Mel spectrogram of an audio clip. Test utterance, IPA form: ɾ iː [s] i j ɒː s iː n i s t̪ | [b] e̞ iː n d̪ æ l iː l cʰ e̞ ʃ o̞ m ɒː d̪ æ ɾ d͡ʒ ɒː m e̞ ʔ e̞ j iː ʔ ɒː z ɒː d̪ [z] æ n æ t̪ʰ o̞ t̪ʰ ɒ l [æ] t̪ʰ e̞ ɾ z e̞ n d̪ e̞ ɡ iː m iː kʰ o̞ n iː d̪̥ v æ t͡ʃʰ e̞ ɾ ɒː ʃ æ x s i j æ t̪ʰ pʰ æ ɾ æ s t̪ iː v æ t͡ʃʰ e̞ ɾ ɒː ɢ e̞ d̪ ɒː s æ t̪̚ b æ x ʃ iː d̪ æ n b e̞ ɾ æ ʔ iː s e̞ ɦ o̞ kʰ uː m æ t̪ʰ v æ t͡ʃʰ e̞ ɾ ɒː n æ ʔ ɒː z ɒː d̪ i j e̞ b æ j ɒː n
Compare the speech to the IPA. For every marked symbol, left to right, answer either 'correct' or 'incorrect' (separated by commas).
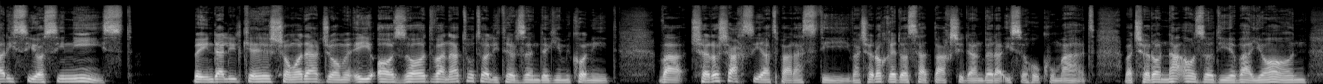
correct, correct, incorrect, incorrect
